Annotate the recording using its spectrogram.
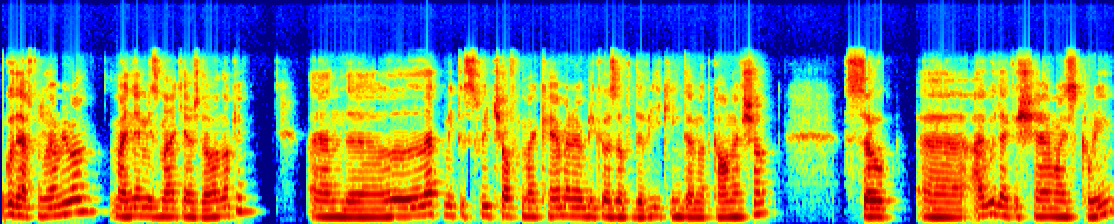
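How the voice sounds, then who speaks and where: The man's pitch is fairly high, and his voice is somewhat breathy. He keeps a moderate pace. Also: ordinary pitch variation. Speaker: technical expert. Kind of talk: software tutorial. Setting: video call. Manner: halting, many fillers. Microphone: weak internet connection.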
